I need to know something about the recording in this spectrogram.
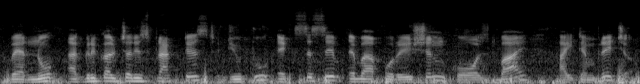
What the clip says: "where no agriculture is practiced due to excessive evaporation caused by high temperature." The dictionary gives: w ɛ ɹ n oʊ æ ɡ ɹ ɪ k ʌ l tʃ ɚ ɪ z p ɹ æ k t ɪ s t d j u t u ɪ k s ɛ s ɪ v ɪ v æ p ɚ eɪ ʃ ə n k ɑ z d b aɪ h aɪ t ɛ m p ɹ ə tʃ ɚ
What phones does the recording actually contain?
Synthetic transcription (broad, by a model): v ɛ ɹ n oʊ æ ɡ ɹ ɪ k ʌ l tʃ ɚ ɪ z p ɹ æ k t ɪ s t d j u t u ɪ k s ɛ s ɪ v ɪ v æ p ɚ eɪ ʃ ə n k ɑ z d b aɪ h aɪ t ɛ m p ɹ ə tʃ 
